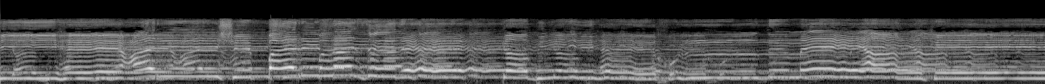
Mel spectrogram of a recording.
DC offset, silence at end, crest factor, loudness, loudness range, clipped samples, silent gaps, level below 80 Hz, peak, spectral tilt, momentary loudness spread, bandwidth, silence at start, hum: under 0.1%; 0 s; 16 dB; -16 LUFS; 4 LU; under 0.1%; none; -58 dBFS; 0 dBFS; -1 dB/octave; 7 LU; 9.2 kHz; 0 s; none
